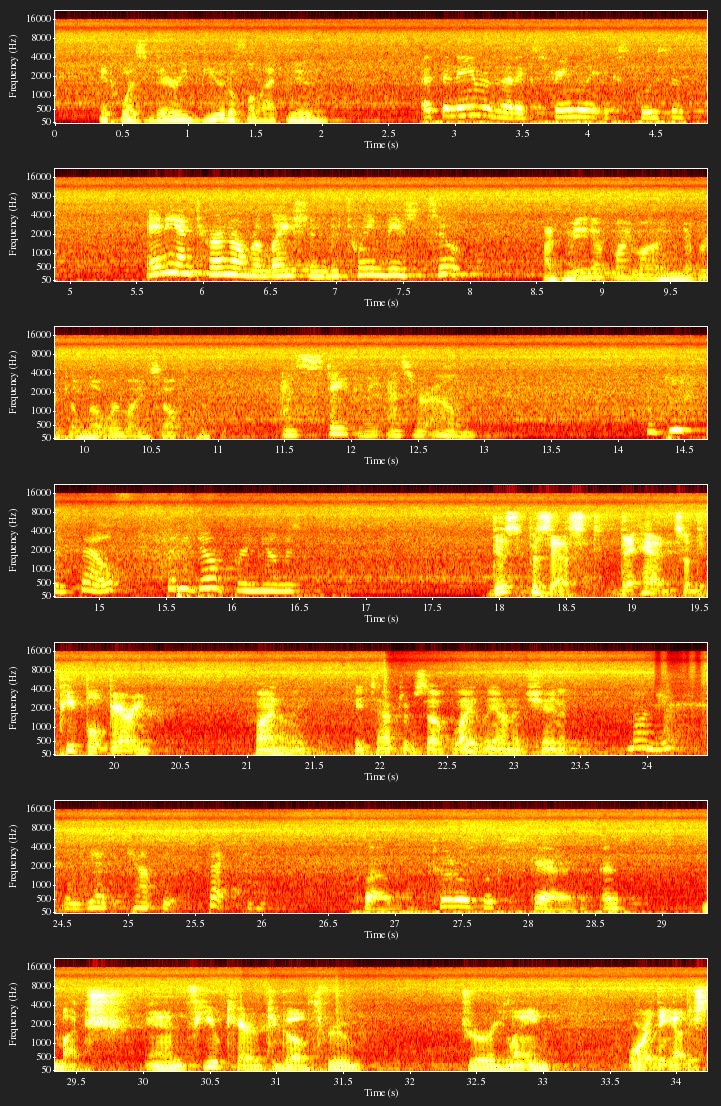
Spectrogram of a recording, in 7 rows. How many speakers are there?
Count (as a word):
eight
